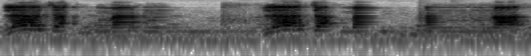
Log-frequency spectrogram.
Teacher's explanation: پہلے نون کا دوسرے نون میں ادغام کیا لیکن ادغام مال اشمام، تاکہ پیش کا بھی کچھ اثر باقی رہے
